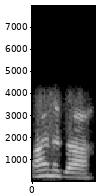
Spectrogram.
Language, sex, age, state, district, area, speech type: Kashmiri, female, 30-45, Jammu and Kashmir, Kupwara, rural, conversation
